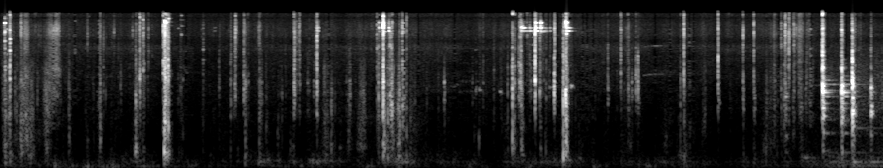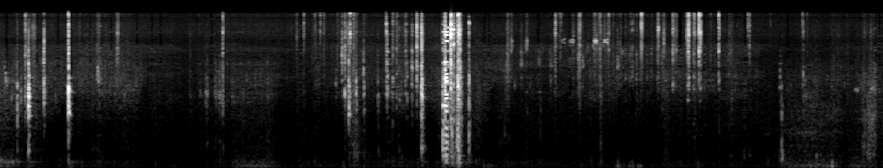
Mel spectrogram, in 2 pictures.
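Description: Irregular metallic clinks and rattles of a wrench working the bolts of a backhoe engine's thermostat housing, with louder clanks about eight and about thirteen seconds in.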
